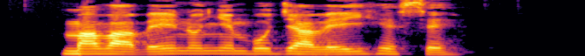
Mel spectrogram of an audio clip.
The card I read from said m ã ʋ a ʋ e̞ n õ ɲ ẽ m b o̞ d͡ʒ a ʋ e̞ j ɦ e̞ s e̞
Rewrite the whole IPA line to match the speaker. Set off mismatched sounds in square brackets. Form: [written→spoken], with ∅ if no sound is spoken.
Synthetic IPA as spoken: m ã ʋ a ʋ e̞ n õ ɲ ẽ m b o̞ d͡ʒ a ʋ e̞ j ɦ e̞ s e̞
